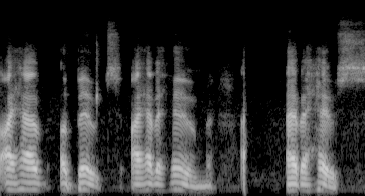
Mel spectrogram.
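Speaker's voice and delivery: put-on South Jersey accent, slow, long drawn-out vowels. Imitating how everyone in south jersey talks: south jersey long vowels. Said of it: "everyone there says very long vowels".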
